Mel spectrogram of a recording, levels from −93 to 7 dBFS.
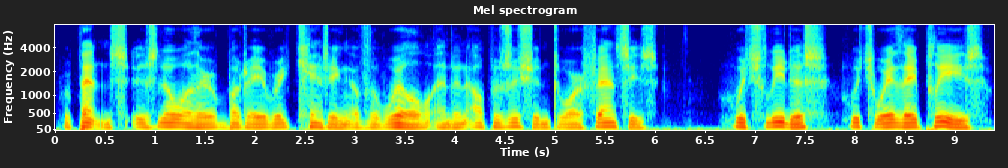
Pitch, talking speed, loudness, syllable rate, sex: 100 Hz, 145 wpm, -17 LUFS, 4.2 syllables/s, male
